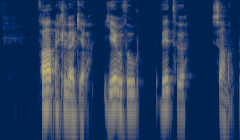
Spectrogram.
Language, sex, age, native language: Icelandic, male, 20-29, Icelandic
